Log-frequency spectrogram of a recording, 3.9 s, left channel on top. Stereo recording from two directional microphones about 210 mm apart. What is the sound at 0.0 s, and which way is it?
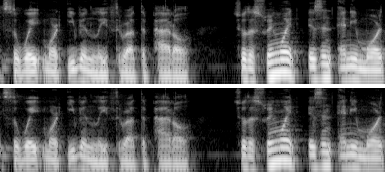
Speech, 15° left (ahead or behind).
